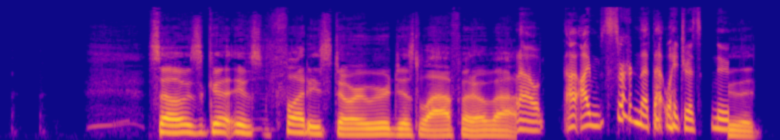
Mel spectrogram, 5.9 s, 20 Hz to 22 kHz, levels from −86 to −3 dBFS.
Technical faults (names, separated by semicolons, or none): audio read two samples at a time (double speed)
